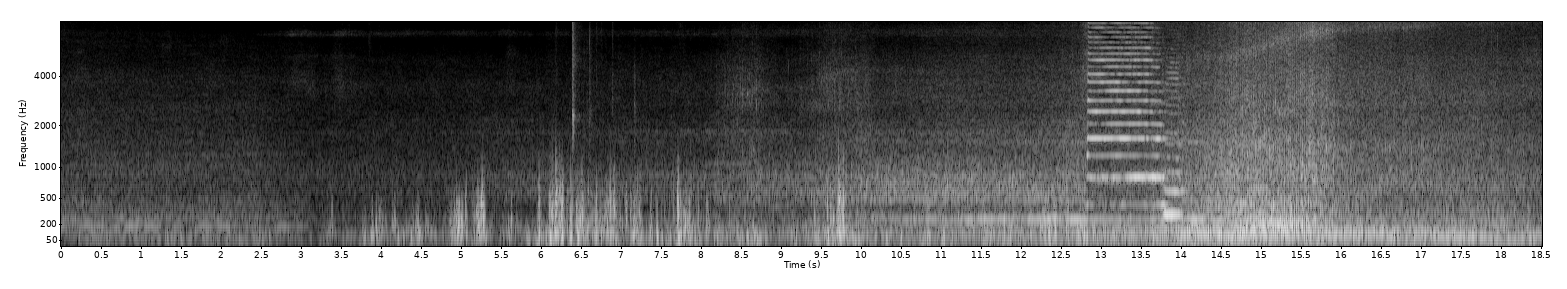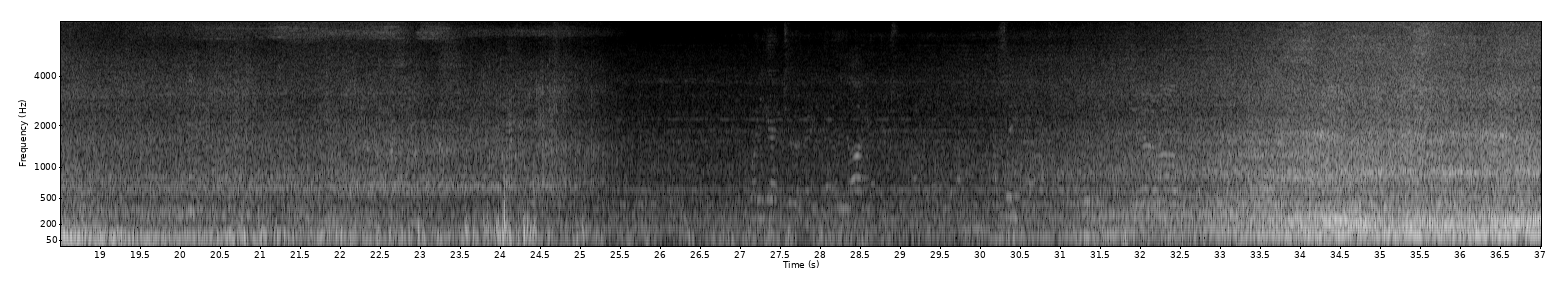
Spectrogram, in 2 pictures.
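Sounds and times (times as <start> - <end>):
train rushing past: 0.0 - 37.0
train horn: 12.8 - 14.2.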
